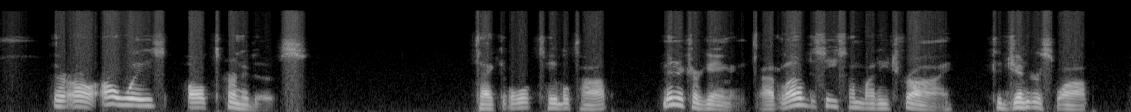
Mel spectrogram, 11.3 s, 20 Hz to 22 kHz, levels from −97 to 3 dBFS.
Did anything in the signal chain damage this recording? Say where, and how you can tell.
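Yes. The damage happened at the converter, as sample clock jitter present for the whole clip. A noisy roughness rides on the audio throughout. It grows with louder and brighter passages and drops away in the quiet gaps, which points to timing error rather than ordinary background noise. The sampling clock wanders by around 10 µs rms, so each sample is captured slightly early or late. Steep waveform slopes turn that timing error into an amplitude error roughly 25 dB below the signal.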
